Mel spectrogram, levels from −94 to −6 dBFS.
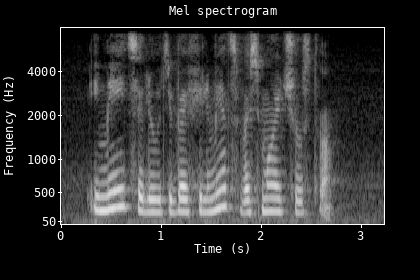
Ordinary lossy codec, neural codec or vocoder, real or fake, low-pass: AAC, 48 kbps; none; real; 7.2 kHz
